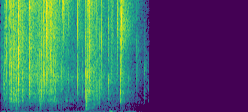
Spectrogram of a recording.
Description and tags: Footstep Ice Long Crack
This sound is of someone taking a step on ice and it giving a long cracking sound.
Long, Footstep, Ice, Crack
